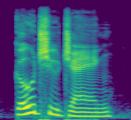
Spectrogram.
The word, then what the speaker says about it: Gochujang: Gochujang, did I say this right? – You did.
